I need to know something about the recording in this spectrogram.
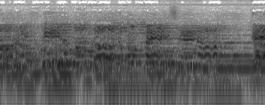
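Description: Two women's voices singing an opera duet with a wide vibrato, over a chamber orchestra playing a bass line in held notes. The singing breaks off briefly near the end.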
